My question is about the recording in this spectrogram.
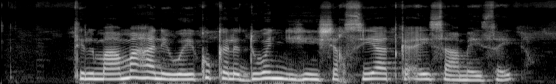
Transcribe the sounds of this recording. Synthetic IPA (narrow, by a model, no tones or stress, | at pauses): t̪ʰɪlmaːmɐɦɐnɪwɛjkʰʊkʰɐlɐd̪ʊwɐnjɪɦiːnʃɑχsɪjaːd̪kʰɐʔɛjsaːmɛjsɛj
